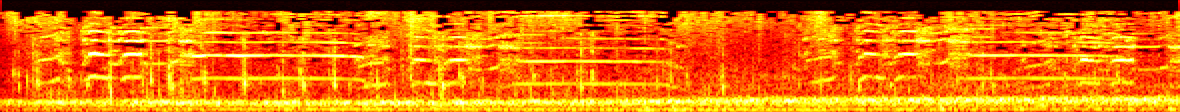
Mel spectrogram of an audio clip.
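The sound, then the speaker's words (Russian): Roosters crowing at daybreak near a village, several overlapping crows rising over a steady low background rumble that continues throughout. “Пели петухи”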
